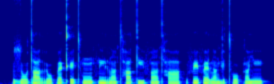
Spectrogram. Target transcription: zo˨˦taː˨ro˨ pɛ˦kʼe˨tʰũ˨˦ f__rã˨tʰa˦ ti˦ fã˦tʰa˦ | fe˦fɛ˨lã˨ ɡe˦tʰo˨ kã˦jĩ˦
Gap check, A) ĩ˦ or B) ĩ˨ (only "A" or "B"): A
